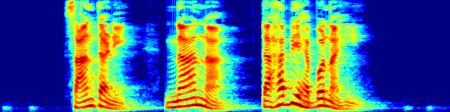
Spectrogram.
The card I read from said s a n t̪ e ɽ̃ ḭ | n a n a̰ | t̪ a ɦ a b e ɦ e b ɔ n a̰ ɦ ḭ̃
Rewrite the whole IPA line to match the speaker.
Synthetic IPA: s a n t̪ a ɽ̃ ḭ | n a n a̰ | t̪ a ɦ a b i ɦ e b ɔ n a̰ ɦ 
